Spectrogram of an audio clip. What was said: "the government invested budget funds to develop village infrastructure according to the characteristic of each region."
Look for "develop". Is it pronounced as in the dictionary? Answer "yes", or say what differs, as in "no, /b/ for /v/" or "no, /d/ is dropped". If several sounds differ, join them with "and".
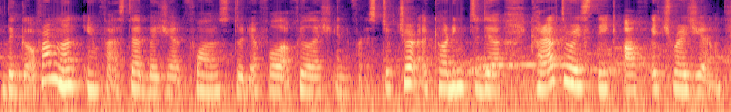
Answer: no, /f/ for /v/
